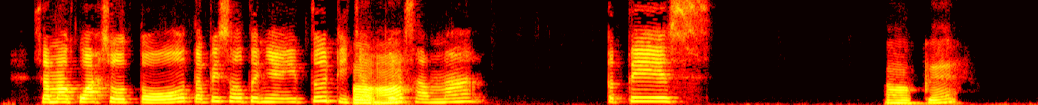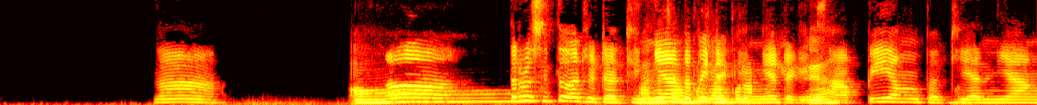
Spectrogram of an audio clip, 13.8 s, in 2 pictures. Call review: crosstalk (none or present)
present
